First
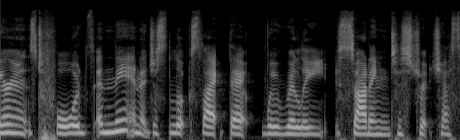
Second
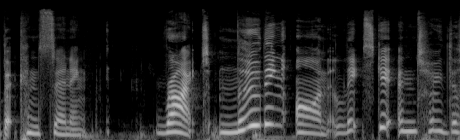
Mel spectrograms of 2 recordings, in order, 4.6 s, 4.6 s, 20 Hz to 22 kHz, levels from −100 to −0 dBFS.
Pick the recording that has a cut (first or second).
second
